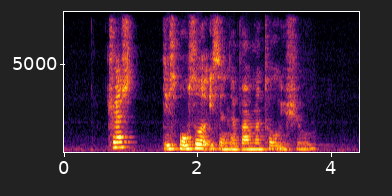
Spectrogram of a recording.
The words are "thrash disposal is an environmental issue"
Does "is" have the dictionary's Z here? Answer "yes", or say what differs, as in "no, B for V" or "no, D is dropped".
no, S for Z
